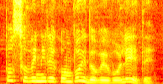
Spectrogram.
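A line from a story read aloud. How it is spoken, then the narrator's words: Plain. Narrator (Italian): rispose Pippi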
